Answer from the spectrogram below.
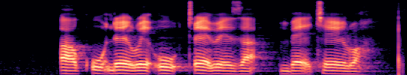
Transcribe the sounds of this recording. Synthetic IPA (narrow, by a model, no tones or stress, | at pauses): akʼundɛɺwɛʔutʼɛβɛza | mbɛt͡ʃʰɛːɺwa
